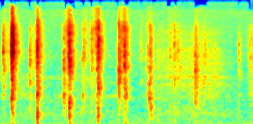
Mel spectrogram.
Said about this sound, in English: That was a bad shuffle.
